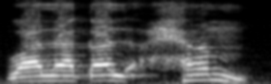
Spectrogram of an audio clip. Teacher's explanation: میم ساکن ہے، اس میں غنہ نہیں کریں گے. وَلَكَ الْحَمْدُ، دال پیش دو، وَلَكَ الْحَمْدُ، اور وقف میں ہوگا ربنا وَلَكَ الْحَمْدُ۔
